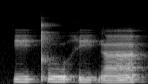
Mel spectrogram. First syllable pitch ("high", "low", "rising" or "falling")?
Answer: low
